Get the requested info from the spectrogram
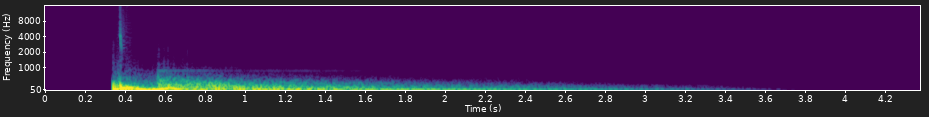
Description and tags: A heavy, low pitched "thump", processed in Logic using instruments, compressors and space designer.
bang, bass, boom, deep, dr, explosion, kick, low, nn, pitch, thump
